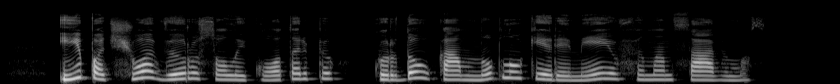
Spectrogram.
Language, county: Lithuanian, Šiauliai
